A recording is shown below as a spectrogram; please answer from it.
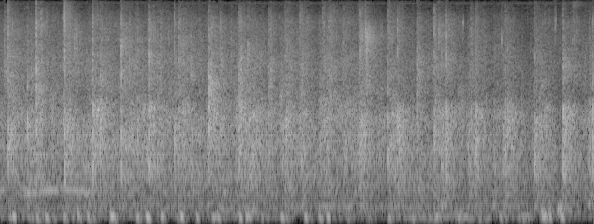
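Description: An audience claps warmly for a soldier in uniform at a Korean Liberation Army history talk, steady rhythmic applause from a crowd, somewhat distant and soft, with no talk over it.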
